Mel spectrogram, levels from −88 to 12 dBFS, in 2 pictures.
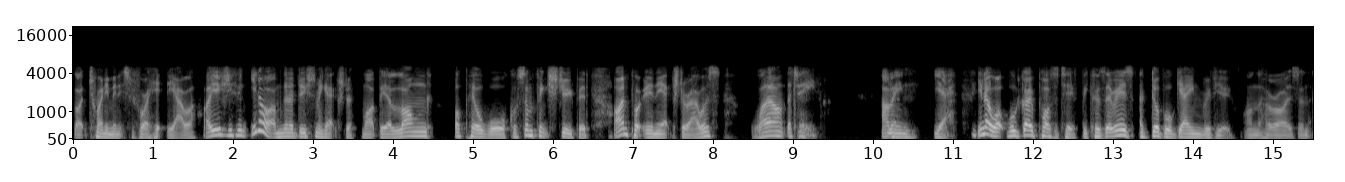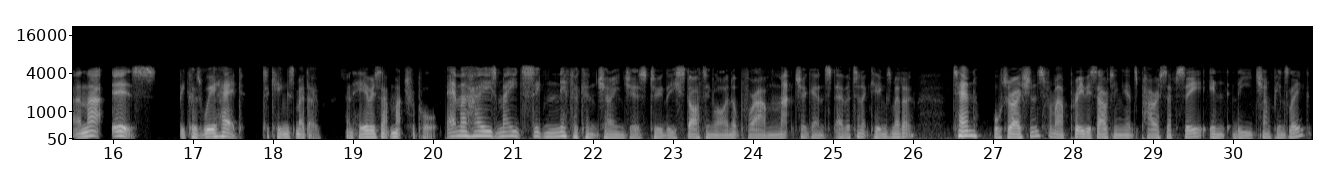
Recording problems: high frequencies cut off; severe; nothing above 4.5 kHz

